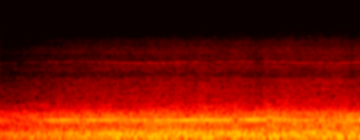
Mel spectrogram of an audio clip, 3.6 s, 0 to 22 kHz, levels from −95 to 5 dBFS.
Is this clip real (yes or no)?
yes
